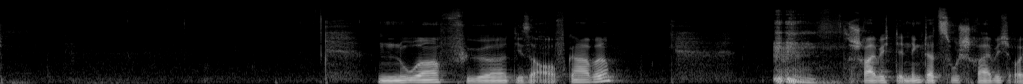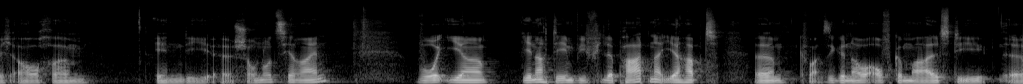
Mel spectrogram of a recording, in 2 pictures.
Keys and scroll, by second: 2.4 BackSpace.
